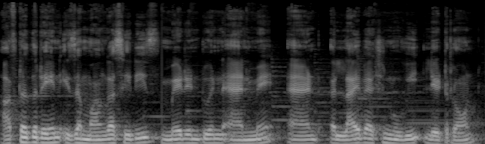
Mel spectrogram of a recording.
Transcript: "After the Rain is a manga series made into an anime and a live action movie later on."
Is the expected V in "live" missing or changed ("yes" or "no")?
no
